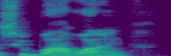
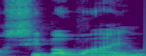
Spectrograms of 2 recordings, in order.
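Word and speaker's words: Sibawayh: The second book by Sibawai, or Sibawai, whatever you want to pronounce his name, is meant actually for learners of the Arabic language that are trained or that have a native language of another language.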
